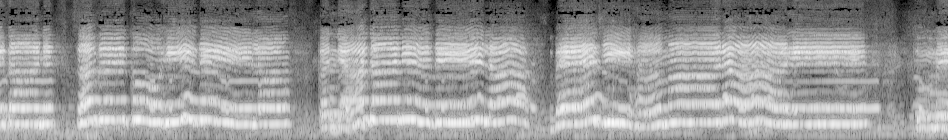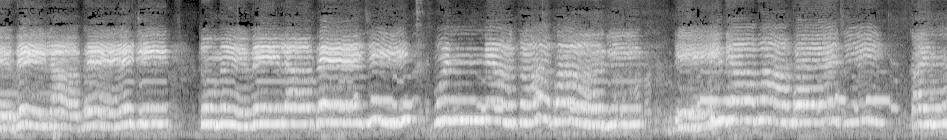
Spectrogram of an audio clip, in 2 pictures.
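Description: Schoolgirls singing a Pahadi (Garhwali) folk song into a microphone over a PA, in melodic phrases of about three to four seconds with short breaths between.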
